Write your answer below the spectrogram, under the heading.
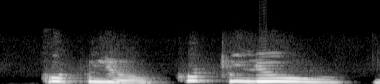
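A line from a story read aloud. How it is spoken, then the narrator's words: Sweet cooing. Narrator (Russian): лилейно проворковала та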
